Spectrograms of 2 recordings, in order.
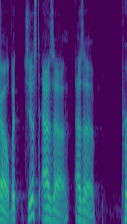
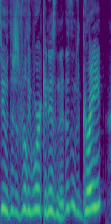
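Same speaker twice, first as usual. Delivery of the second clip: put-on thrilled big-kid excitement, very high and loud; 11 semitones higher, 6 dB louder than usual. Retelling how Drew ran offstage after the first bit: imitating Drew, so excited. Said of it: "so excited, like a big kid".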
